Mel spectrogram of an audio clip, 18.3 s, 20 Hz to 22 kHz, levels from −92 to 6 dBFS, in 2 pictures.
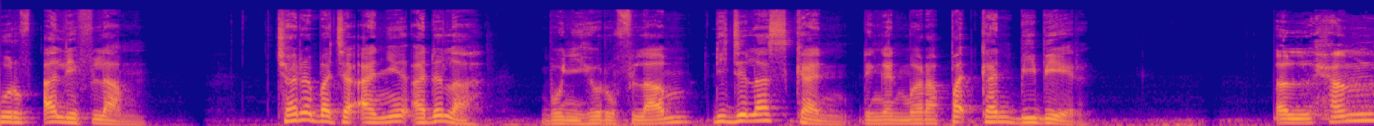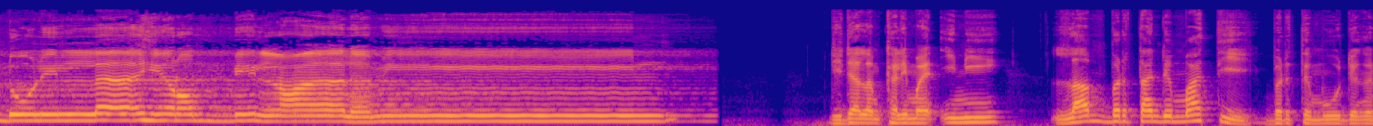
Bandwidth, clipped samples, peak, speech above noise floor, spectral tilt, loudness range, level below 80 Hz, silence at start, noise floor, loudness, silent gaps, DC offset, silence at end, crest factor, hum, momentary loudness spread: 16 kHz; under 0.1%; -2 dBFS; 41 dB; -5 dB/octave; 6 LU; -48 dBFS; 0 s; -59 dBFS; -18 LUFS; none; under 0.1%; 0 s; 18 dB; none; 10 LU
